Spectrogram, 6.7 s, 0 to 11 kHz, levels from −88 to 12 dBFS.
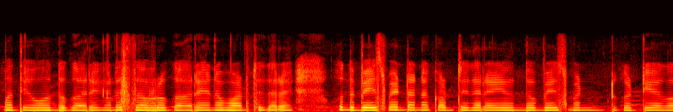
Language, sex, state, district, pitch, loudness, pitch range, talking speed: Kannada, female, Karnataka, Dharwad, 230 Hz, -24 LUFS, 225-235 Hz, 125 wpm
